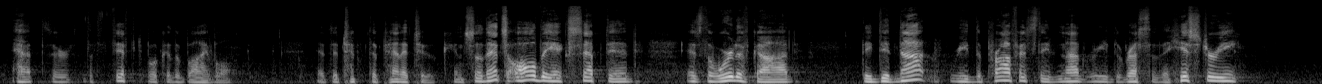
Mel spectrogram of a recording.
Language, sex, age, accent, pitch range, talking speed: English, male, 60-79, American, 115-165 Hz, 170 wpm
